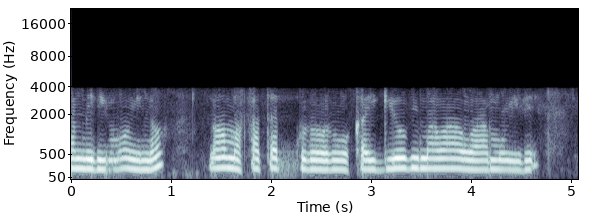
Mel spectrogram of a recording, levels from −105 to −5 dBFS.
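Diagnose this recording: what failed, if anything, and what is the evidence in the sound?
The codec stage failed. The speech carries G.729 codec damage throughout, plainly audible as a rough, slightly synthetic texture with nothing above 4 kHz. The decoder rebuilds each 10 ms frame from a vocal-tract filter, pitch predictor and a few pulses, which fits an 8 kbit/s link.

The network stage also failed, with VoIP packet loss concealed by the speech codec. At 0.34 s, 2.08 s and 4.59 s the sound smears into a fading buzzy tone or coloured noise. The decoder extrapolates from the last good frame. The 180 ms gap at 2.08 s points to several lost packets, and the recovery stays weak until 2.29 s.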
